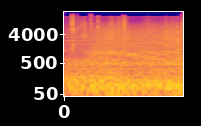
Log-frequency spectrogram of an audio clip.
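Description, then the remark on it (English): A car engine rumbles steadily, heard from the back seat of a moving car, a dense, low droning hum with road noise that holds at an even loudness throughout, with no voices. “An hour later, we sat terrified in the back of Ailish's car with Morris and Judy up front.”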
